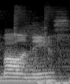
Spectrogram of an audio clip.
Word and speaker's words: Bolognese: Bolognese. Bologanese.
